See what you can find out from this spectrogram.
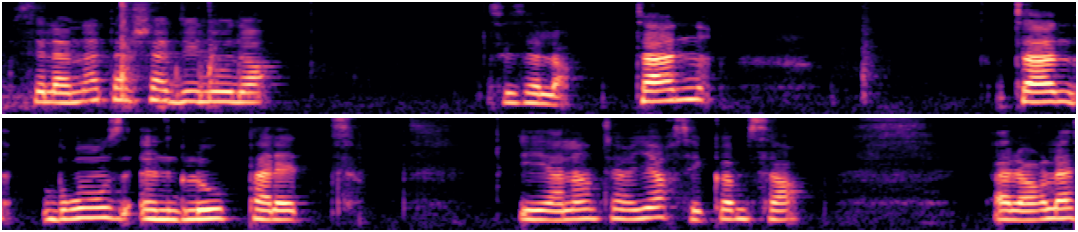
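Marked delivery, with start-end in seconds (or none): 3.2-7.2 slow, put-on English accent on the palette name; playful English accent, a bit smug. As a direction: show off an English accent, slowly. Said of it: "J'adore cet accent anglais".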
